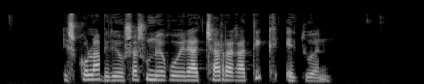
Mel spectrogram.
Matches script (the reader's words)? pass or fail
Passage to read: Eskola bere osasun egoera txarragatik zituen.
pass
